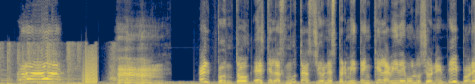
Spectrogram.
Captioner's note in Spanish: ríe; aclara su garganta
